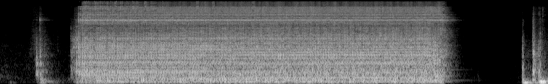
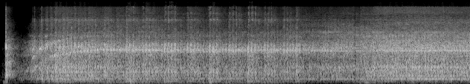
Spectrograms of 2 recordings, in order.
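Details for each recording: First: Hammer drill test-run after repair: steady, even hammering rattle for about four seconds, starting and stopping cleanly with no grinding or slipping; normal operation. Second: Bosch GSH hammer on repair bench, grease leaking from the tool holder: spins up to a steady high whine with a rough, uneven rattle underneath, sounding dry; seals gone and grease worn out, needs a service.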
